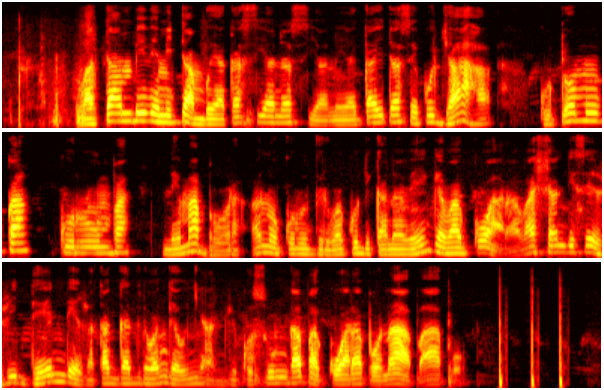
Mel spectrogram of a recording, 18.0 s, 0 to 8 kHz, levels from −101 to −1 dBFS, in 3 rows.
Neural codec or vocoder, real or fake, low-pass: none; real; 7.2 kHz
